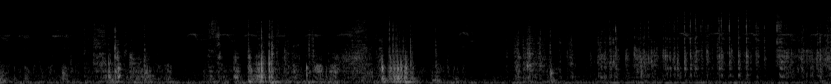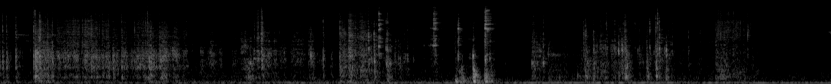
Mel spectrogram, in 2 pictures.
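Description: Hands handling a clear plastic blister tray and small plastic model parts: scattered light crinkling, clicks and taps, faint.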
